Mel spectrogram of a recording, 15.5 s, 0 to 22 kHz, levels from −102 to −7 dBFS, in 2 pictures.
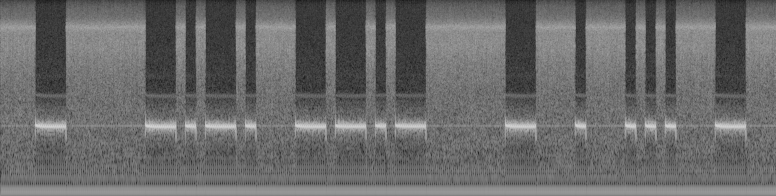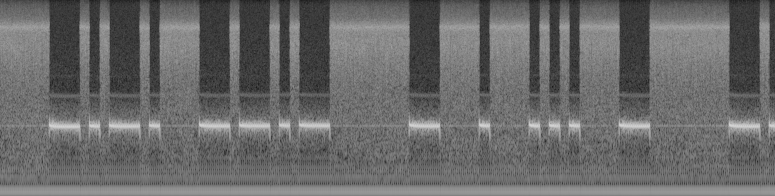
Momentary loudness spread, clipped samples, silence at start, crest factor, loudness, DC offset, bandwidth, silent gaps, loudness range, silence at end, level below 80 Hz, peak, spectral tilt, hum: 2 LU; under 0.1%; 0 s; 10 dB; -26 LUFS; under 0.1%; over 20 kHz; none; 0 LU; 0 s; -50 dBFS; -20 dBFS; 0.5 dB/octave; 50 Hz at -50 dBFS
